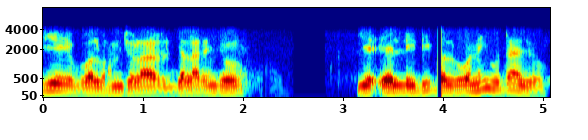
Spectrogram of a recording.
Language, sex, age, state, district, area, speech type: Hindi, male, 30-45, Uttar Pradesh, Azamgarh, rural, conversation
